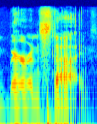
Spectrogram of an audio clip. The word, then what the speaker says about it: Berenstain: e st aain Berenstain however since this german and german when you have to let two vowels the second one is the one that you sound out it's actually Berenstein and it turns out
